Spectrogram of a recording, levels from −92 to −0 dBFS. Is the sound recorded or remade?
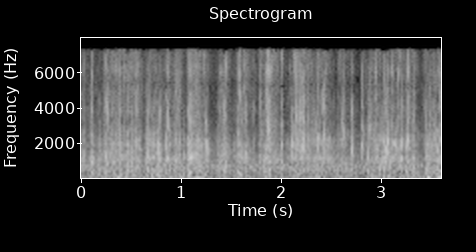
remade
